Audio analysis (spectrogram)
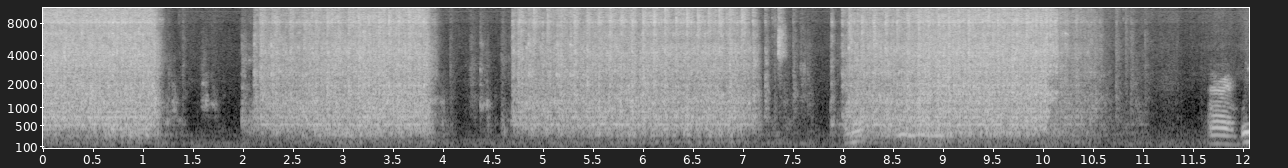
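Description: Domestic sewing machine fitted with an edge foot stitching a wrap dress, running in three long steady bursts of rapid mechanical whirring with brief pauses between, close and loud.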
